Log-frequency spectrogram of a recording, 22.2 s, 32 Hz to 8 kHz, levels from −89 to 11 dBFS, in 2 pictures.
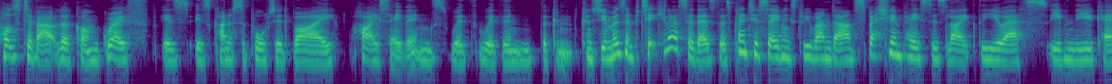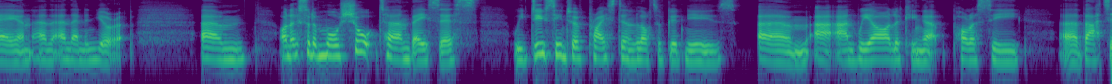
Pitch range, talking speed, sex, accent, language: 150-185 Hz, 195 wpm, female, British, English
